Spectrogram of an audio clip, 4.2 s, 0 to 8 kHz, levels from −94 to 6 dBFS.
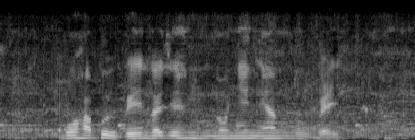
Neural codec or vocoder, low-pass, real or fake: vocoder, 22.05 kHz, 80 mel bands, HiFi-GAN; 7.2 kHz; fake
